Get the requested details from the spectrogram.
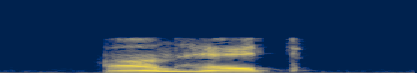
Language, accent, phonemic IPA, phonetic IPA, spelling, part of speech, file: Armenian, Eastern Armenian, /ɑnˈhet/, [ɑnhét], անհետ, adjective / adverb, Hy-անհետ .ogg
- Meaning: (adjective) 1. traceless 2. unreturning (not coming back); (adverb) 1. tracelessly 2. unreturningly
